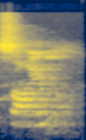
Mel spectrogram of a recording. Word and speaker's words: sign: Sign. Sign. Sign it means to give your signature اللي هي التوقيع يوقع. letter G is silent.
